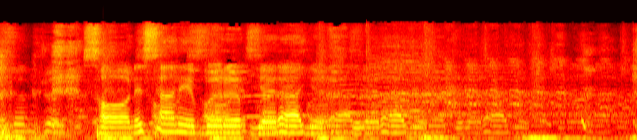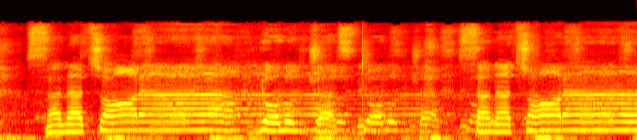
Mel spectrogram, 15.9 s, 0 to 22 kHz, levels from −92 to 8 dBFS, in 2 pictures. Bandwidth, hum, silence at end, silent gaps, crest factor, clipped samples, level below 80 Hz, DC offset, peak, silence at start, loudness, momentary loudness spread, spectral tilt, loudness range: 12.5 kHz; none; 0 s; none; 18 dB; under 0.1%; -30 dBFS; under 0.1%; 0 dBFS; 0 s; -17 LUFS; 14 LU; -3 dB/octave; 10 LU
